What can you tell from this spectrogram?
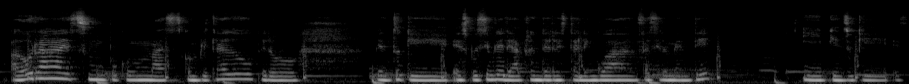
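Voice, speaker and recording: A woman with a French accent speaks at a medium pitch and a fairly slow pace, her intonation fairly even, over noticeable background noise. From France. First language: French (speaking Spanish). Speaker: language learner vlogger. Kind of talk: video diary. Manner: halting.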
